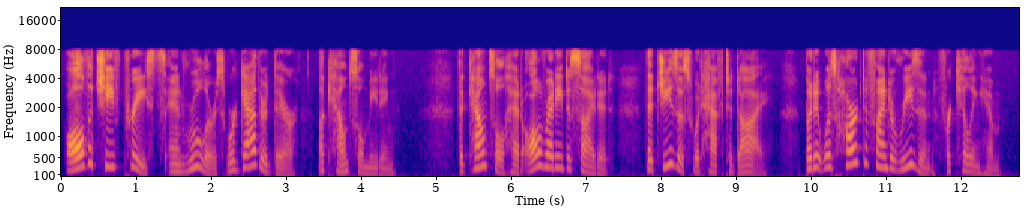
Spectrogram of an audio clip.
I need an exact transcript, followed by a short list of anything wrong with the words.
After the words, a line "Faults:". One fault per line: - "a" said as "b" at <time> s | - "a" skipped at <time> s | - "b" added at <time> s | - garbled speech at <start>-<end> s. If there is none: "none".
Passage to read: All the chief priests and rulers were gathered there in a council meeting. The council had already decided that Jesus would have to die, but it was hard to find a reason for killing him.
All the chief priests and rulers were gathered there a council meeting. The council had already decided that Jesus would have to die, but it was hard to find a reason for killing him.
Faults:
- "in" skipped at 3.2 s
